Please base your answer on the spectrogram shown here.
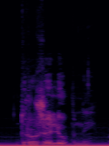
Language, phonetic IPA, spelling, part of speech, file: Russian, [drʊʐɨˈlʲubnɨj], дружелюбный, adjective, Ru-дружелюбный.ogg
- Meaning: friendly, amiable (warm, approachable)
